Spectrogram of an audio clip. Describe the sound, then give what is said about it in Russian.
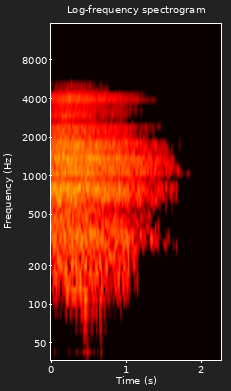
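A soft, slow breath during a guided heart-breathing meditation: one steady, airy hiss that thins out and fades to silence over about two seconds. “Давайте сделаем глубокий вдох сердцем. Выдох.”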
